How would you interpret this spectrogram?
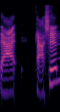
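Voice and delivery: plain

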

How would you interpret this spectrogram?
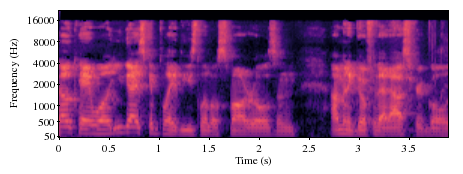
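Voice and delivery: ordinary talk, nothing marked

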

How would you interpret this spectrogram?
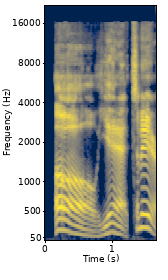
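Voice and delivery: put-on slow, chesty, barrel-chested old-school manly voice. Describing an old-school man's man, imitating his barrel-chested voice. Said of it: "big barrel chested voice. And when he talks down here like this".

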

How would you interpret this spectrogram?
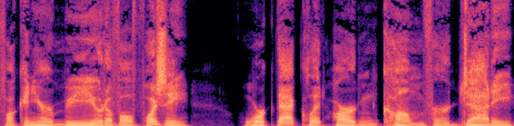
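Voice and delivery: grunting delivery. Reading an erotic story, the narrator voices the man's line, grunting. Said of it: "he grunted as he fucked her".

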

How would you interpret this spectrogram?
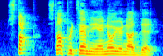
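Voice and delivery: plain

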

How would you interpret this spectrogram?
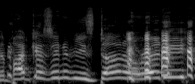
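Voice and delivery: put-on high, soft, laughing, whining child voice.

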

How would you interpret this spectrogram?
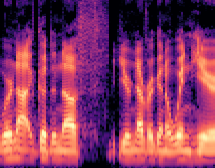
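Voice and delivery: ordinary talk

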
